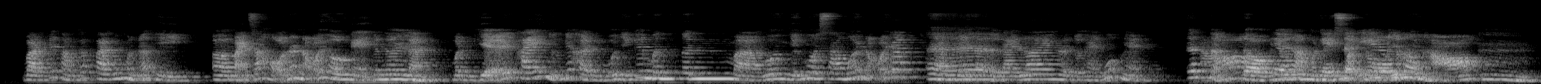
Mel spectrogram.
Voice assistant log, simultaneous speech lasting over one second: present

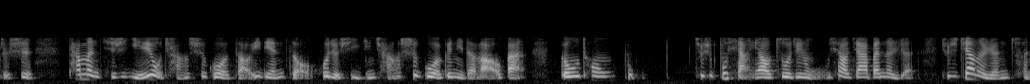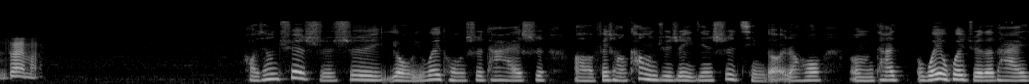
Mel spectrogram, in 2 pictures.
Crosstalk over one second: none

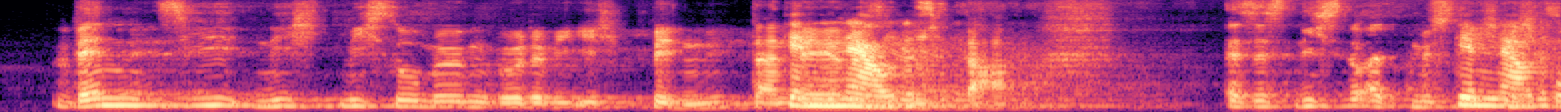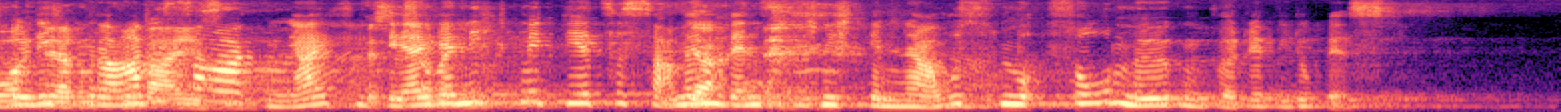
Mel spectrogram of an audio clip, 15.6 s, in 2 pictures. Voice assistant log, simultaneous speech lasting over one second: present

